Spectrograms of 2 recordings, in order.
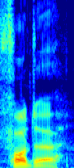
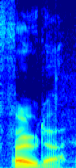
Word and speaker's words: Foda: We did a festival called Now, I call it Fodder, but apparently it's pronounced Foda.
